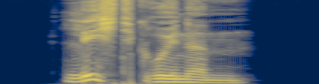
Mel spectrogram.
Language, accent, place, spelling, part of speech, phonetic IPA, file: German, Germany, Berlin, lichtgrünem, adjective, [ˈlɪçtˌɡʁyːnəm], De-lichtgrünem.ogg
- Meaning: strong dative masculine/neuter singular of lichtgrün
